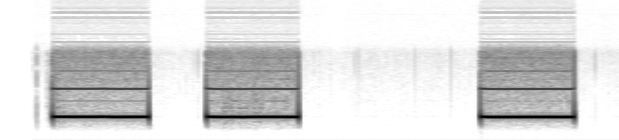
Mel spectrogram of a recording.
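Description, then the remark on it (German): A telephone in a living room, after a number is dialed, gives a ringing tone three times as steady, buzzy electronic beeps about a second each, with uneven pauses between them, clear, with no one talking. “nimmt das Telefon und wählt eine Nummer.”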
